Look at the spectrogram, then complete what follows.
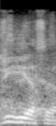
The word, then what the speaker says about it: GESL: I want to call it GSL, but is it how do you pronounce it? GESL? GESL. Or GSL? I think it's GESL. GESL.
